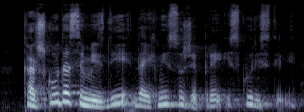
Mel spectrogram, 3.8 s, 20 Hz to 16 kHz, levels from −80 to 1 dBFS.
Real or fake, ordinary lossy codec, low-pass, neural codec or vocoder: real; MP3, 64 kbps; 14.4 kHz; none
